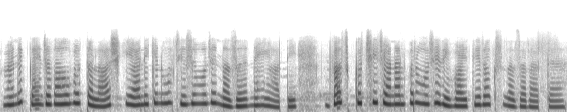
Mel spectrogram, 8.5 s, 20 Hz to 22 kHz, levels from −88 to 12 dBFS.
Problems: constant background noise, background conversations at intervals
